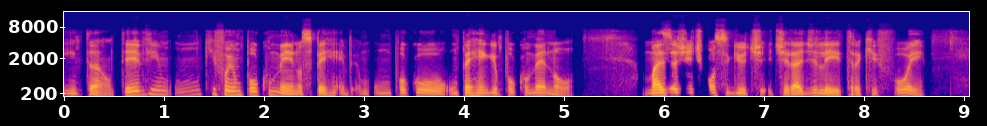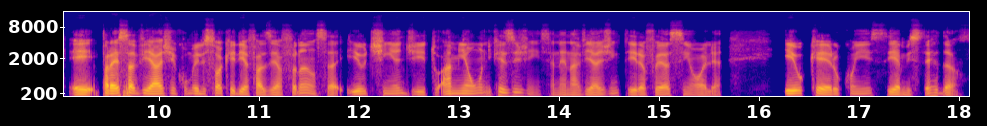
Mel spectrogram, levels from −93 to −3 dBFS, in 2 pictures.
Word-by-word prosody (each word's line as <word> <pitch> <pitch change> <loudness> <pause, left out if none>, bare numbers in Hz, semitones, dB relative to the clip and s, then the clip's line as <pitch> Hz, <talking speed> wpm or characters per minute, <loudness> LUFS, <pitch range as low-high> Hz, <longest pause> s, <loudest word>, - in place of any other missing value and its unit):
Então, 105 -8 -2
teve 160 +6 +2
u 170 - -10
um 145 +8 -16
que 190 - -12
foi 175 -2 +2
um 160 - -2
pouco 150 +1 -3
menos, 105 -7 +3
perre 110 0 0 0.4
um 110 +2 -13
um - - -13
pouco 120 -3 -2
um - - -8
perrengue 120 0 +2
um - - -9
pouco 115 -1 -7
menor. 110 - -1 0.7
Mas 120 +2 +5
a - - +6
gente 125 0 +1
conseguiu 120 -2 +1
ti - - +1
tirar 105 -2 +4
de 110 +4 -3
letra 95 -7 +1
que - - -5
foi 80 - -2 0.5
eh, 95 - +5
pra 110 - +8
essa 110 0 +5
viagem 110 0 +4
como 110 - -12
ele 100 -1 -1
só - - +2
queria - - +1
fazer 90 - -1
a - - -3
França, 110 +3 -3
eu 105 0 -1
tinha 105 +1 0
dito, 95 -4 -6
a - - +2
minha 110 0 -1
única 120 +6 -5
exigência 120 -11 -7
né, 85 0 -6
na 85 0 -4
viagem 90 +4 -2
inteira 90 -5 -2
foi 90 - -2
assim 95 -1 -2
"olha, 80 -3 -7 0.6
eu 110 0 +5
quero 95 +1 +2
conhecer 100 -2 -4
Amsterdã." 90 -3 -2
110 Hz, 190 wpm, -24 LUFS, 95-120 Hz, 0.7 s, pra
